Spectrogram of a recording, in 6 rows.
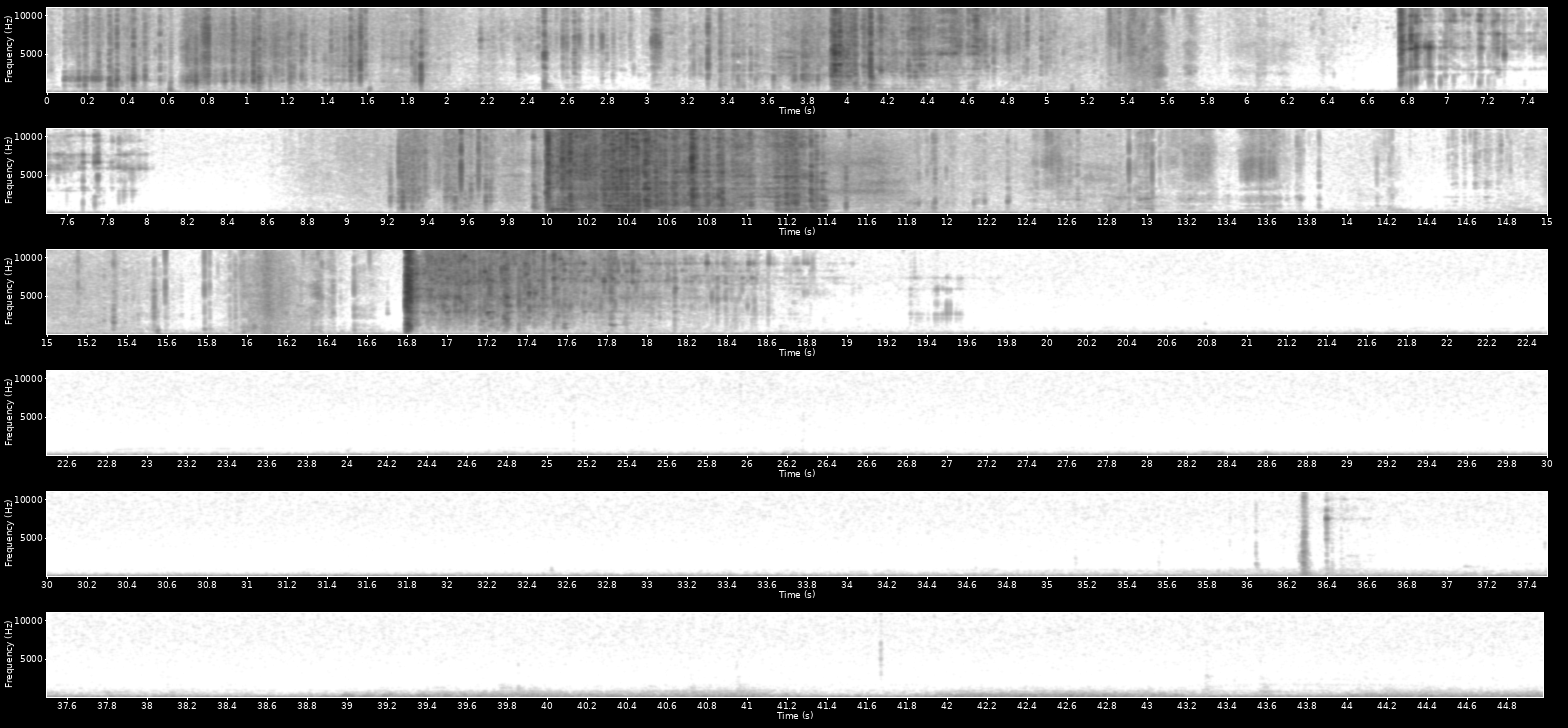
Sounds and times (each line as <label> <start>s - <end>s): throwing ice 0.0s - 6.2s
throwing ice 6.8s - 8.0s
throwing ice 9.1s - 18.8s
